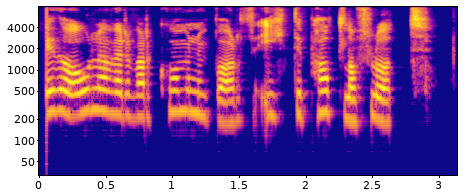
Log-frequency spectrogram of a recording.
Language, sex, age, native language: Icelandic, female, 40-49, Icelandic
